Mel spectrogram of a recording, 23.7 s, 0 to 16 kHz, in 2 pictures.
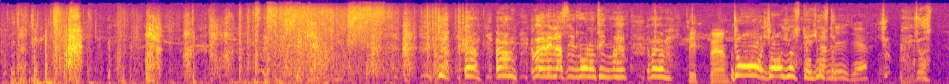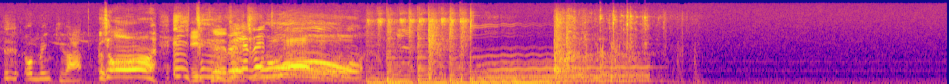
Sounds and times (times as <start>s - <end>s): Music: 16.4s - 20.3s.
